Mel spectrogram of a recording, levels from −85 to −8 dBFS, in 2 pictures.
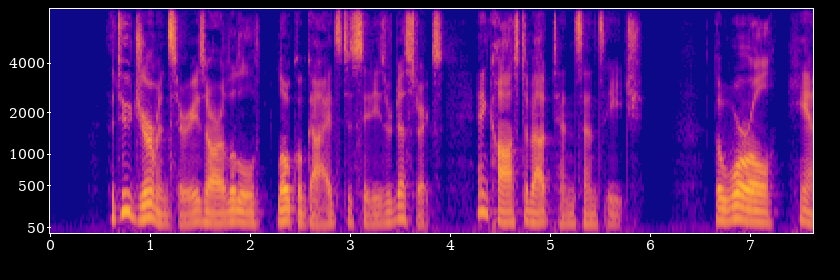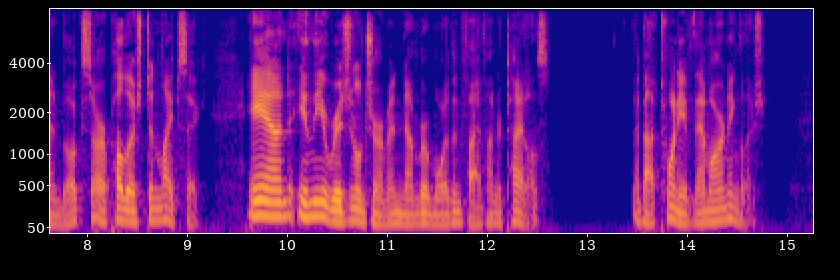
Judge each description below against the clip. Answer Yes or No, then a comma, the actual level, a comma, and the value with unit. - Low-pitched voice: Yes, low, 100 Hz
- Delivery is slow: No, average, 175 wpm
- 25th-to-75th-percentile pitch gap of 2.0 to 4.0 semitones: No, average, 4.4 semitones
